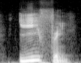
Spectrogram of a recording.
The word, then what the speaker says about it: hífen: pronuncia não e a língua portuguesa nos pronunciamos hífen hífen ou ele é forte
